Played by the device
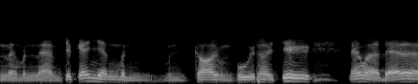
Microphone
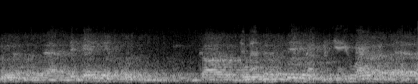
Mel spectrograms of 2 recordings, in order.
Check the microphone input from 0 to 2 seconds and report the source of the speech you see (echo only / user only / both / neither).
echo only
